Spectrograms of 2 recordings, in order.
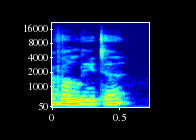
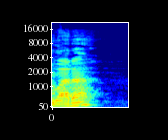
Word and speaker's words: Volita: We haven't talked about Volita. – Okay. – By the way, that's how they say it. – Volita? – Yeah. – Not Valletta? – Well, he's a British narrator.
